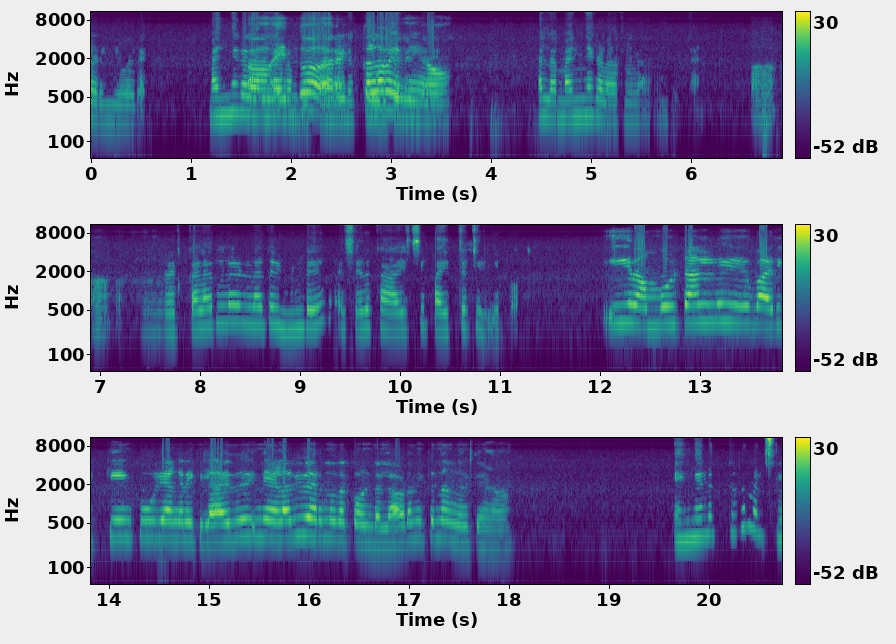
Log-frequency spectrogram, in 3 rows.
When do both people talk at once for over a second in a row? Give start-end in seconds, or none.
1.6-3.5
